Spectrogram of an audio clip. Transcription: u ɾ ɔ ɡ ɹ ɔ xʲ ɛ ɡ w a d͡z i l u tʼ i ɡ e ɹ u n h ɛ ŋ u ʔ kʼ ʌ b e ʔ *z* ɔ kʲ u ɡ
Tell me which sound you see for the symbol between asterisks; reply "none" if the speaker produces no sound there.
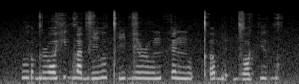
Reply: d͡z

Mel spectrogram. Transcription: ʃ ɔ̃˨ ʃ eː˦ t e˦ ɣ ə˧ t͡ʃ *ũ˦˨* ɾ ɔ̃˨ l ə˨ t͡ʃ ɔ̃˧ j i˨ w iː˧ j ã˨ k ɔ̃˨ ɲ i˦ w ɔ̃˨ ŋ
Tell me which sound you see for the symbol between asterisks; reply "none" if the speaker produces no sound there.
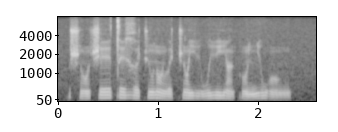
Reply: ũ˦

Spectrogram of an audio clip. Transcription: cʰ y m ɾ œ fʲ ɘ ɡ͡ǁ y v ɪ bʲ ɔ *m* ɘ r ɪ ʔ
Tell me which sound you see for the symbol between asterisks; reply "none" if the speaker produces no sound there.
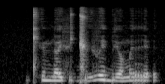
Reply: m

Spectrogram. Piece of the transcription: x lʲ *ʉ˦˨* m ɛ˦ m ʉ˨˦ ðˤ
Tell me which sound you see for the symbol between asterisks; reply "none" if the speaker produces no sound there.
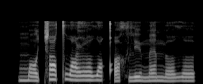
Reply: ʉ˦˨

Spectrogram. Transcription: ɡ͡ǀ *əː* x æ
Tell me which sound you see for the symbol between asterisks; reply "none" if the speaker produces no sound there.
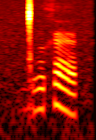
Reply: əː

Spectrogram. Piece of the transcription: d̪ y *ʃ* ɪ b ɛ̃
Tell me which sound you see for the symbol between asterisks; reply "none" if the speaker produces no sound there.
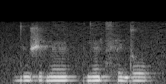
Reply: ʃ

